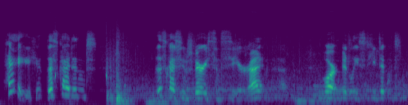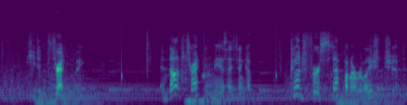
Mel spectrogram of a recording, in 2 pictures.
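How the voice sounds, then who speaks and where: A man's voice: high voice, big pitch swings, a little slow, long pauses, lo-fi sound, music in the background. A man giving casual game commentary, musing aloud in a wry way as he plays. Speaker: gamer narrating a playthrough.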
